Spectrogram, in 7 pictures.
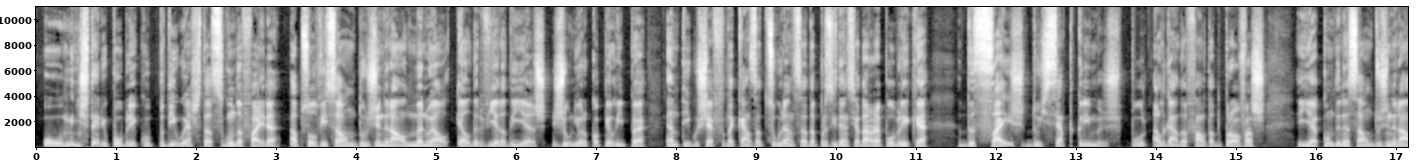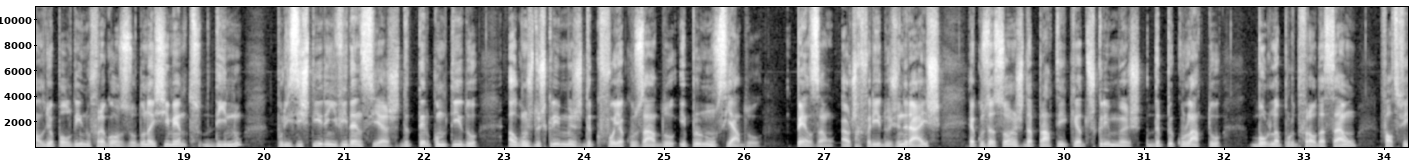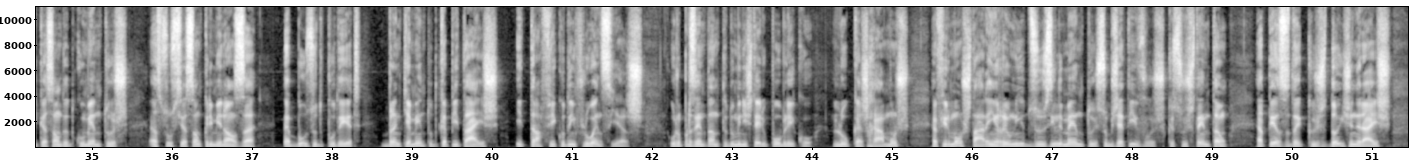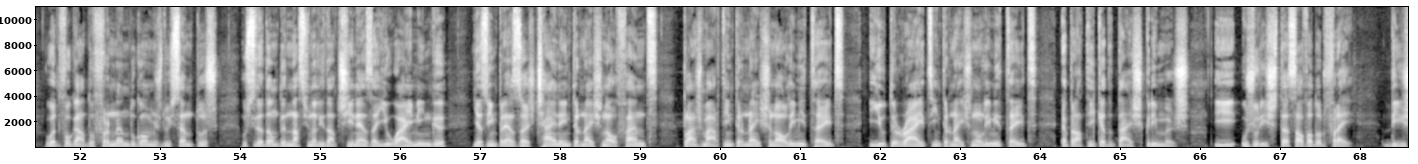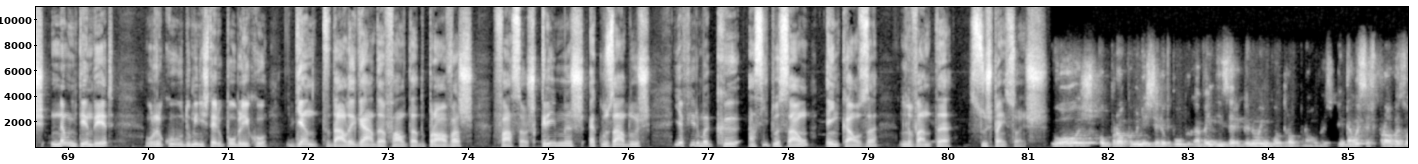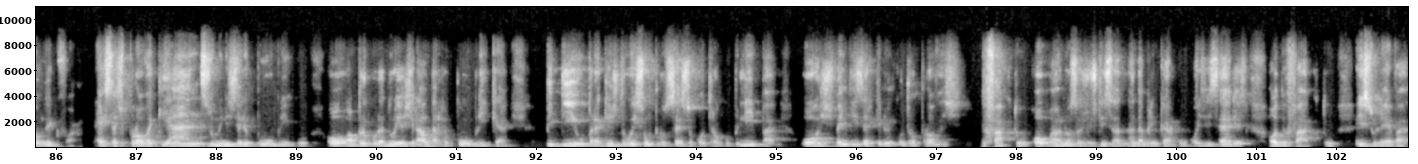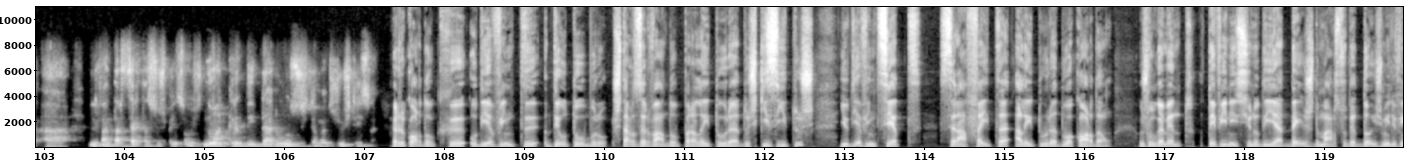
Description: O pedido da Procuradoria Geral da República marcou a fase das alegações orais. Jornalista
